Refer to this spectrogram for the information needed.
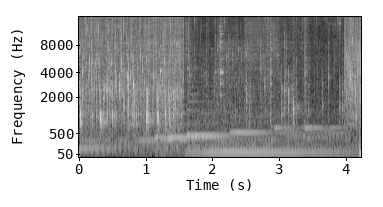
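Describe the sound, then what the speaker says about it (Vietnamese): Battered minced meat deep-frying in oil over medium heat makes soft, continuous sizzling and bubbling, fairly quiet and close, with faint clinks and stirring noises now and then. "Mình chiên trên lửa vừa đâu đó khoảng tầm 5-6 phút, cho tới khi lên màu vàng đẹp như vậy thì vớt ra."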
